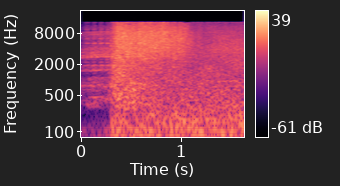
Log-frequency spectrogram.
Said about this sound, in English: The best thing about the Bird of Prey in the Undiscovered Country is that this was the point where the Klingon Corps of Engineers, they finally perfected that explosion sequence.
